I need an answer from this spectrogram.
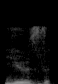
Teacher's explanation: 얘가 use 사실 이게 s로 돼 있지만 아까 계속 소리를 강조한 게 는 무성음이죠. 근데 이게 사실 그 사전에 발음 기호를 찾아보면 얘는 use 해서 z 소리가 납니다.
